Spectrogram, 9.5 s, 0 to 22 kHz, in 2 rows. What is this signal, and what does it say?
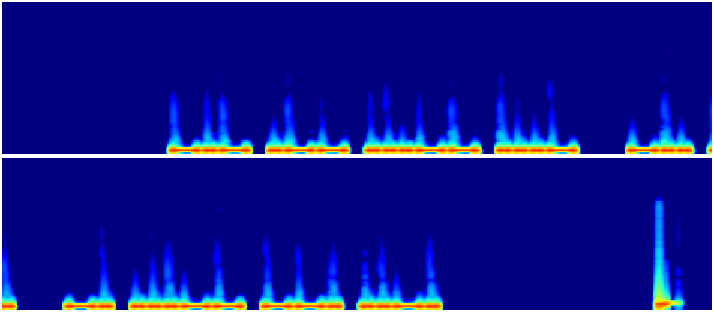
Morse code, heard as a keyed tone, about 22 wpm, 700 Hz. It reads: KW3V DE N3GF
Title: USA Callsign DE Callsign - 4 Characters - 22wpm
